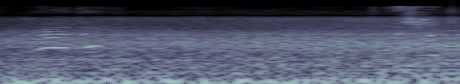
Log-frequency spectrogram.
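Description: Steady street traffic noise with a low rumble, and a brief high child's voice a moment in.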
